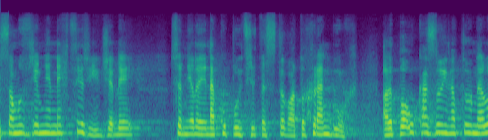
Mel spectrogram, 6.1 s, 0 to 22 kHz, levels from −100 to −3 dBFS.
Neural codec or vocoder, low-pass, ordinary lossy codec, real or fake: codec, 32 kHz, 1.9 kbps, SNAC; 14.4 kHz; AAC, 64 kbps; fake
